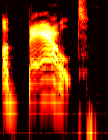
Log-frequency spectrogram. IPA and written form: əˈbæut (about)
